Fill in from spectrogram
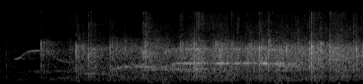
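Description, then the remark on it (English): Audience applause swells into steady, dense clapping from a sizable crowd, sustained throughout at moderate loudness, with a faint tonal whistle-like sound drifting underneath, as people are called up for eldership and deaconship. “And if you could, just give them an applause and as they come up.”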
